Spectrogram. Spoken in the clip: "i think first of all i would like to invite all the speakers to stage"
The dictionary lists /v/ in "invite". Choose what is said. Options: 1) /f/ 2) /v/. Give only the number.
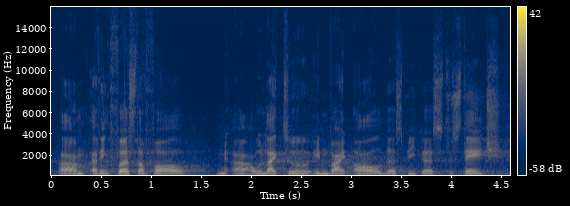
2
